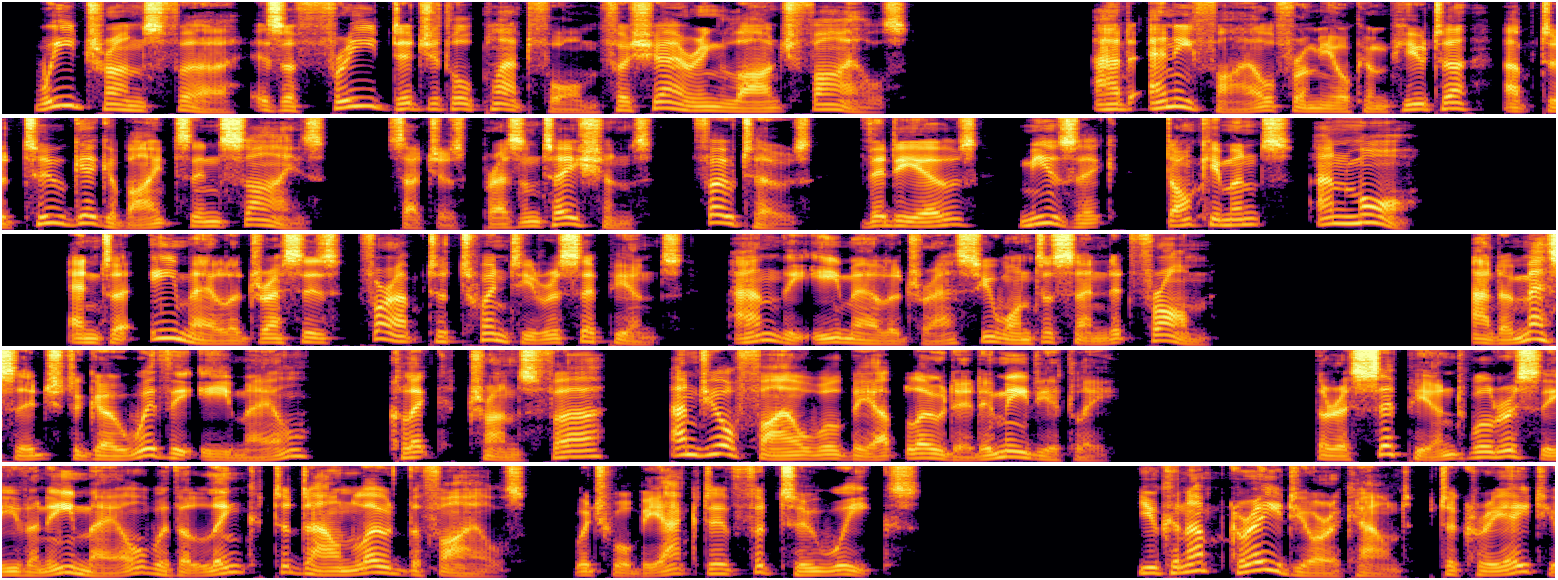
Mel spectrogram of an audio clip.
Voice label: Male English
